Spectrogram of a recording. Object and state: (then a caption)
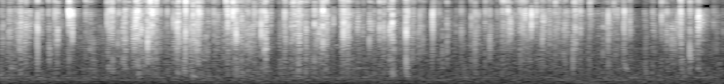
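Cellophane-wrapped tissue pack being crinkled. A six-pack of pocket tissues wrapped in clear cellophane film is held upright while both hands squeeze and crinkle it with long nails. The result is a dense, continuous run of bright, crackling plastic crinkles with sharp snaps and almost no low end.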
